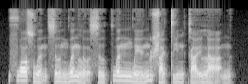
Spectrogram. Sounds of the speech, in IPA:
f w ɔ˥ s w ə̰˨˩ n s ɹ̩˥˧ n̪ w ə˥˩ n l ɤ̰˨˩ s ɹ̩˧˥ k w ə˥ n n̪ w e˧˥ ɪ̯ n̪ y˧ ʂ a˩ ɪ̯ t̪ i˥ n k a˧˥ ɪ̯ l a̰˨˩˦ n

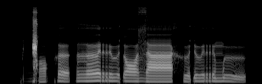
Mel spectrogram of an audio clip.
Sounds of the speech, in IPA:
ɡ͡ǁ ɔ k ə | ɣ əː r ɯː ɗ ɔː z aː x ɯ ɗ ɯː r ɯ m ɯː

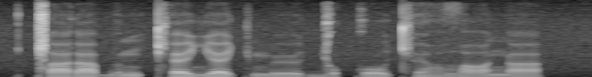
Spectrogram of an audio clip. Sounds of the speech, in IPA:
ǁ a˩ ɾ a˩˧ b ɵ˧ ŋ cʰ ɛ˥ ʎ ɛː˥ c m ʏː˩ ɟ o˧˥ k o˧ cʰ ɛ̤˥ ðˤ a˩˧ ŋ a˩

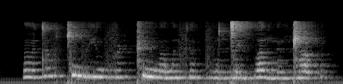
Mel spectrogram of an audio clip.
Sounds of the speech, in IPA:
ɵ d ɵ v ǀ u v j u v ɨ ɳ ǁ u w ɵ w ɨ v ɾ ʉ b v o ŋ͡ǀ i ɳ b ɐ n̪ ʉ ŋ͡ǁ ɐ b

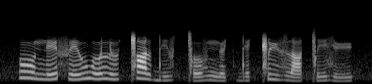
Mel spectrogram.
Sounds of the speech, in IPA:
o˥˧ n̪ e˨˥ f e˨˥ u̯ w o˨˥ l ɯ˨˥ ǁ ɑ˥˧ l d̪ i˩˧ v ǀ o˩˧ v ŋ ø˩˧ c d̪ e˨˥ ǁ y˥˧ v l ɑ˩˧ ǀ i˨˥ z y˩˧

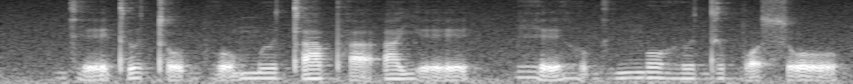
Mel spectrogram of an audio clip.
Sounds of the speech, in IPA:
ɡʱ ḛ tʼ ɯ tʼ o̰ bʱ o̰ m ɯ tʼ a pʰ a̰ ʔ a j ḛ | ɦ ḛ ɦ o̰ ɡʱ i ŋ o ɦ ɯ d ɯ b ɔ̰ s o̰

